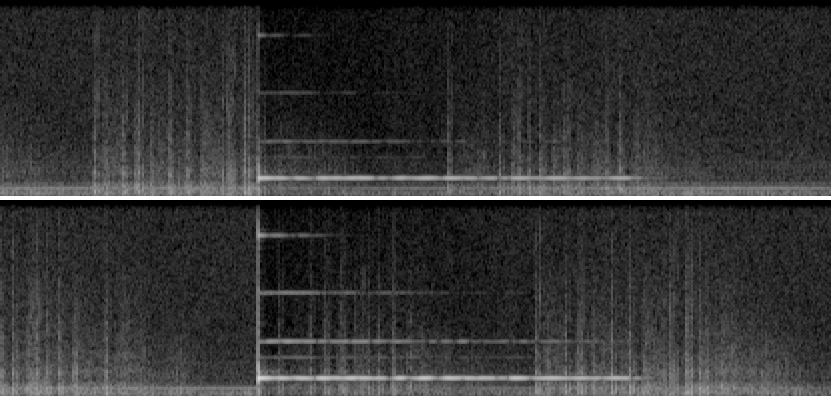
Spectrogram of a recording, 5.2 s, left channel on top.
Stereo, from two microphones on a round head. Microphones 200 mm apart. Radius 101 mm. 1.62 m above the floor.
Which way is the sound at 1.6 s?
75° right (ahead or behind).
